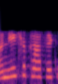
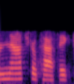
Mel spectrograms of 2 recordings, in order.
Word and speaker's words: naturopathic: So a naturopathic or naturopathic, people pronounce it both ways, doctor, is a healthcare professional who's trained in both conventional primary care medicine and alternative medicine, as well as naturopathic medical philosophy.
